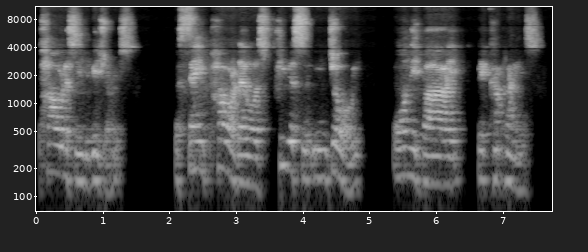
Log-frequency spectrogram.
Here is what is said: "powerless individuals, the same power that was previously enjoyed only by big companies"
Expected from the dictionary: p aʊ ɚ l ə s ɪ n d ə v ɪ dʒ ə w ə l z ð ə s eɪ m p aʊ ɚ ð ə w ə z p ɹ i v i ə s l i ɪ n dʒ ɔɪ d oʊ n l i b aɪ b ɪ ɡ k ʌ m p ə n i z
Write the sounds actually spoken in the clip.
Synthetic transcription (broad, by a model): p aʊ ɚ l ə s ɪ n d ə v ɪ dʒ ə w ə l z ð ə s eɪ m p aʊ ɚ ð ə w ə z p ɹ i v i ə s l i ɪ n dʒ ɔɪ d oʊ n l i b aɪ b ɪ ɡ k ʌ m p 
